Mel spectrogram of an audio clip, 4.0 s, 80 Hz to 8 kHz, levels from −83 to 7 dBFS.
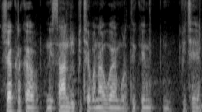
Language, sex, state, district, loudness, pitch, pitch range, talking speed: Hindi, male, Jharkhand, Garhwa, -24 LUFS, 105 Hz, 100-110 Hz, 175 wpm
